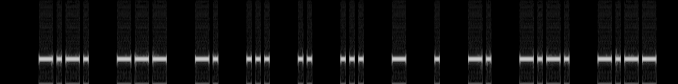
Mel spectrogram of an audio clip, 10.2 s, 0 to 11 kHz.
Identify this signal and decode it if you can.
Morse code, heard as a keyed tone, about 18 wpm, spaced as for 12 wpm, 1000 Hz. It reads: CONSISTENCY
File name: qotdfiles / 12wpm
